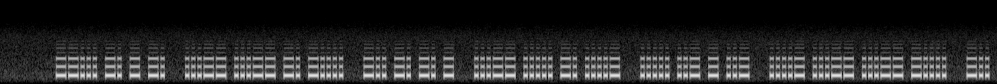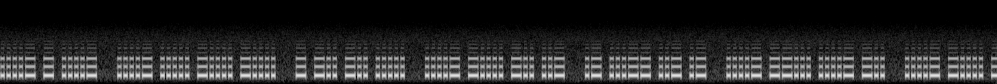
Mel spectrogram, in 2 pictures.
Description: Morse code (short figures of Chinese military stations), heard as a keyed tone, machine-sent, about 39 wpm, 420 Hz. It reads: 7909 3396 8990 3594 5202 4336 8404 4566 0885 4682 1321 4748 …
